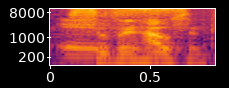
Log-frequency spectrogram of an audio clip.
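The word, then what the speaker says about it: Zuffenhausen: Otra de ellas es que para su fabricación se invirtieron más de 6 mil millones de euros para adaptar esta fábrica, que no sé cómo se pronuncia, Sufen, Sufen algo, en Alemania. – Sufenhausen. – Exactamente.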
